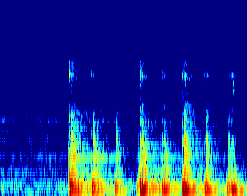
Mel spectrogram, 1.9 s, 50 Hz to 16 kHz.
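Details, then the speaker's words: DB Audio AV602 amplifier after repair of a whistling complaint, tested with a microphone: thumpy mic hits followed by quick repeating echoes, clean output, no whistling. Normal echo effect. "ayun, so may echo na rin, no?"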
